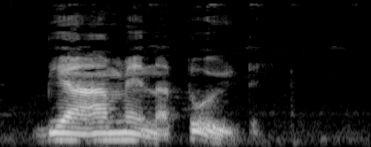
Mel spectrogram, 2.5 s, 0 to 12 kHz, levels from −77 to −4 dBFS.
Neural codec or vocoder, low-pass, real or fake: none; 10.8 kHz; real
